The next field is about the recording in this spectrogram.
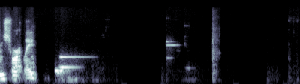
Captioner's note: chimes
